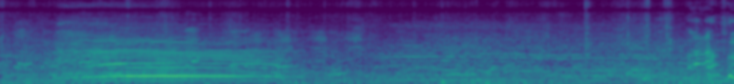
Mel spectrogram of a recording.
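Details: A raging, agitated cow lets out one loud, long moo with a strong harmonic tone that holds steady and then fades after about two seconds, followed by quieter lowing and faint background chatter.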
